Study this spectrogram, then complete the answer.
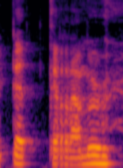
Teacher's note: when you say it in French, you really have to roll the R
